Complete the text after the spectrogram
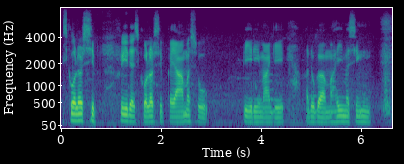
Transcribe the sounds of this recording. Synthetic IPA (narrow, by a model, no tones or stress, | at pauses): skolɐɾsippʰɾidɐiskolɐɾsip̚kɐjaɐmɐsu | piɾimaɡiɐduɡɐmɐɦɐjmɐsiŋ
